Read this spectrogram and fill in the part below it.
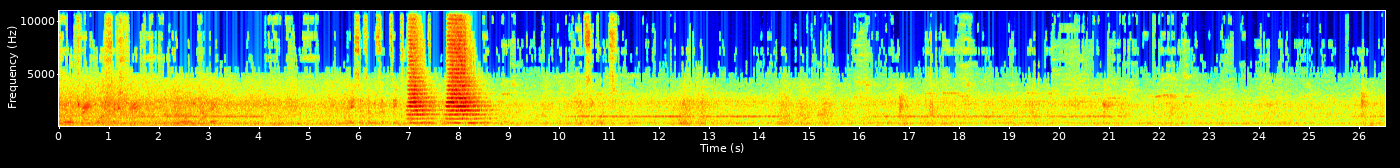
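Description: A train rumbles and rattles steadily along.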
